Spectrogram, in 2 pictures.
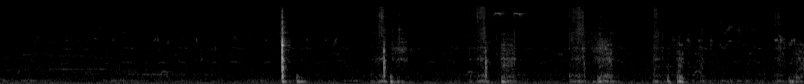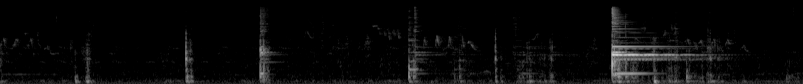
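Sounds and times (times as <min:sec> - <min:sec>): knife chopping on wooden board: 0:02.8 - 0:03.1, 0:03.7 - 0:04.1, 0:04.7 - 0:07.0, 0:08.7 - 0:09.0
ringing knife strike: 0:14.2 - 0:15.3.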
